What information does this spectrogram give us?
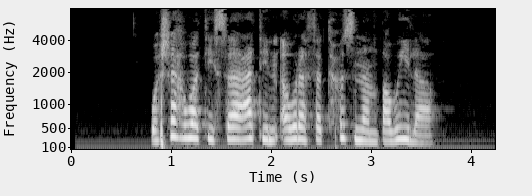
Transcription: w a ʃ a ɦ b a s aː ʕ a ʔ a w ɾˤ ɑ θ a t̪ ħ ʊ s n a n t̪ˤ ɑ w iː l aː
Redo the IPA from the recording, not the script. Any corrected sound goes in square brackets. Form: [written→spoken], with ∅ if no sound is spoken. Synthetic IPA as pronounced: w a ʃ a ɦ [b→w] a s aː ʕ a ʔ a w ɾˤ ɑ θ a t̪ ħ ʊ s n a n t̪ˤ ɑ w iː l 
